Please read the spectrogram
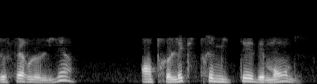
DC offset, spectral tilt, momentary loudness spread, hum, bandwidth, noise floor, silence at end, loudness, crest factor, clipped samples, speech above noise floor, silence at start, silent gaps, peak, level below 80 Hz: under 0.1%; -13 dB/octave; 6 LU; none; 3.9 kHz; -59 dBFS; 0.2 s; -17 LUFS; 16 dB; under 0.1%; 43 dB; 0 s; none; 0 dBFS; -56 dBFS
